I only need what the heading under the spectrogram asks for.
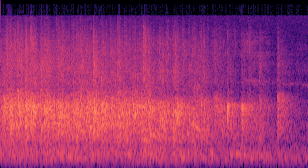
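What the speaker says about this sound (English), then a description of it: "Let's give them a round of applause" Moderately quiet applause from a conference audience at a country report launch runs steadily, then thins into scattered claps toward the end.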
